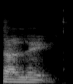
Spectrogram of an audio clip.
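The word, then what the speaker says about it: salé: row C Saleh that's s-a-l-e-r then s-a-l-e with an accent mark over it they all sound the same s-a-l-e-z-s-a-l-a-i-s they all sound the same Sally Sally Sally Philly that's l-e-r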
